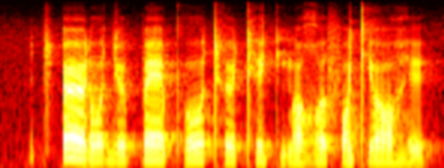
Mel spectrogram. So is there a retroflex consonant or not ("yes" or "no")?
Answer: no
